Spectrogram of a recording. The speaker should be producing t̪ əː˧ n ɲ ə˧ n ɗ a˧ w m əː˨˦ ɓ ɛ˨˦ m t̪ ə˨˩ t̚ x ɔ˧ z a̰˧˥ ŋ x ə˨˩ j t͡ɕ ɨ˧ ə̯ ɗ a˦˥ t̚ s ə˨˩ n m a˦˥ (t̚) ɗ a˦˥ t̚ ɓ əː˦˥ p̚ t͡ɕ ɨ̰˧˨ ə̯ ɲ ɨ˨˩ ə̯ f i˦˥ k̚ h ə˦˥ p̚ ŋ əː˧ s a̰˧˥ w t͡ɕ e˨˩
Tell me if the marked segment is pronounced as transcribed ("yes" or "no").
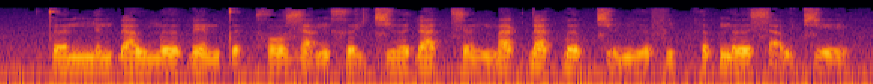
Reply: no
